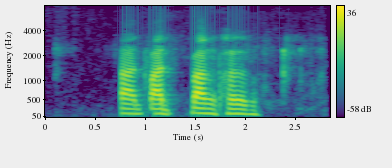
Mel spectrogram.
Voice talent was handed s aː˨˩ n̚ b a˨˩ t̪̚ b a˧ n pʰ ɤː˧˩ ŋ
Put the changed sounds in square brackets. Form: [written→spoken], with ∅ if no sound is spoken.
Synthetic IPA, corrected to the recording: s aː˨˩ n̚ [b→p] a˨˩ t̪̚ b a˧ [n→ŋ] pʰ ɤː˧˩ ŋ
